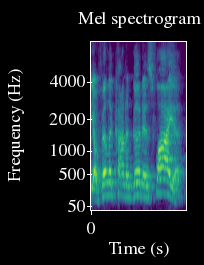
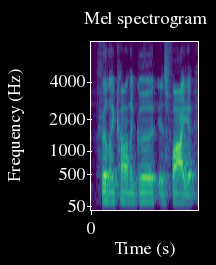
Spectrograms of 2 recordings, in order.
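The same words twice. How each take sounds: First: Higher and louder, hyping the song; yo, get hyped about it. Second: Said in the usual way. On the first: Real, not acted.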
